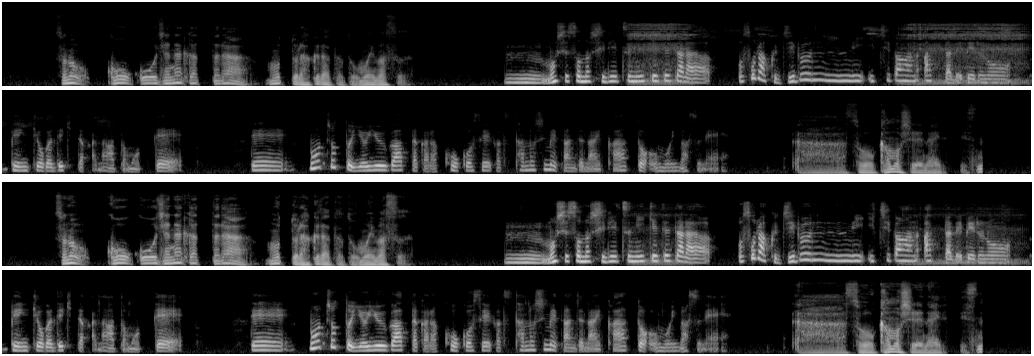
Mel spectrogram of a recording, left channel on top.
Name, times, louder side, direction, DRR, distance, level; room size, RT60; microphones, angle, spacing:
voice 1, 0.5-4.1 18.2-20.1, right 3 dB, 65° right, 1.7 m, -26 dB
voice 2, 5.0-7.1 7.4-12.1 12.8-17.5, right 3 dB, 85° right, 2.8 m, -23 dB
sound 1, 6.2-7.0 7.6-7.7 8.6-10.4, left 2 dB, 85° left, 7.0 m, -38 dB
head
